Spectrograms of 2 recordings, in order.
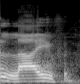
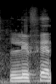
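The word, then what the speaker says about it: life: लाइफ। लिफे नहीं लाइफ। इस तरह ऐसे भी हम पढ़ेंगे गिव ना कि गिववे।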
